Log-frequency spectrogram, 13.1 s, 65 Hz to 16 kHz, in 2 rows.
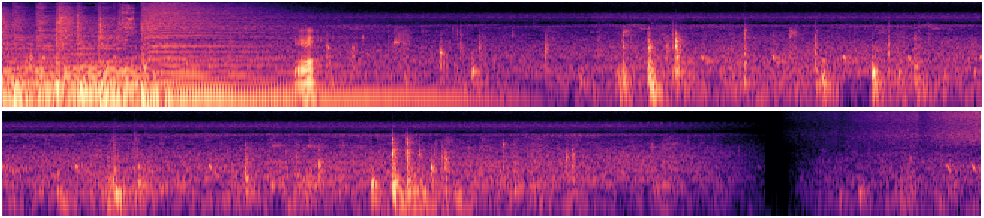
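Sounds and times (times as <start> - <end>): steady high hiss: 11.9 - 13.0.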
